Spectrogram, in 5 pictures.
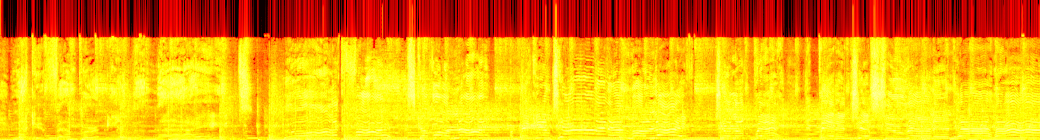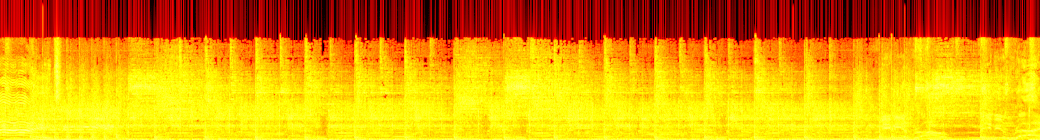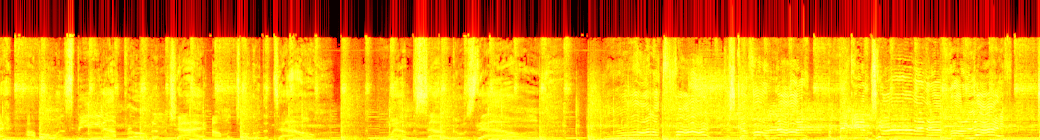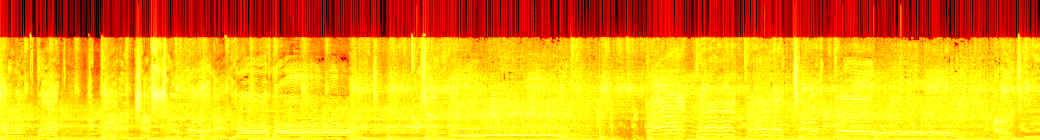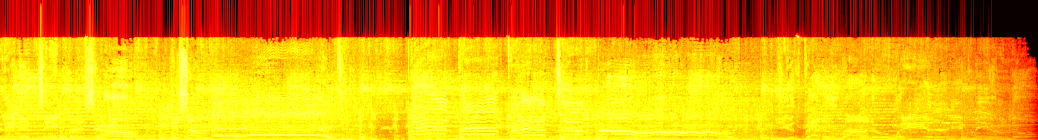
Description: Category: Hard Rock
Vocals
Guitar
Bass
Drum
